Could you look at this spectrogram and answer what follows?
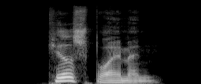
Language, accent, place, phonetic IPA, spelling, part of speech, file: German, Germany, Berlin, [ˈkɪʁʃˌbɔɪ̯mən], Kirschbäumen, noun, De-Kirschbäumen.ogg
- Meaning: dative plural of Kirschbaum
